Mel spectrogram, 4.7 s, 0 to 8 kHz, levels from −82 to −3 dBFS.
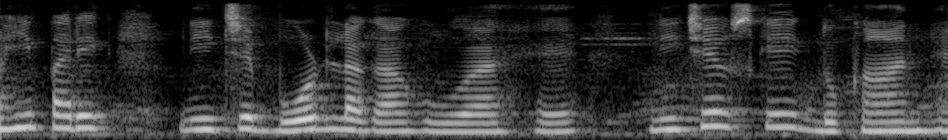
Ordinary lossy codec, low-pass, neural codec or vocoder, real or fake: none; 7.2 kHz; none; real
